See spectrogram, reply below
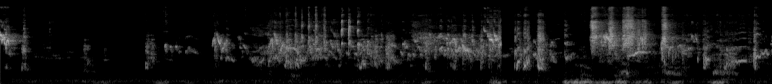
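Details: Pet budgerigars chirping in short bursts, starting with a brief squawk, a pause, then a busy stretch of scratchy high warbling and twittering, with some low thumping noises partway through.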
